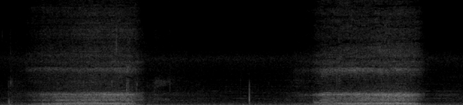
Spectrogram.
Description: Trying to sleep after long road trip and son is snoring his ass off.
